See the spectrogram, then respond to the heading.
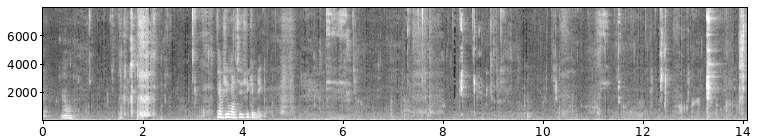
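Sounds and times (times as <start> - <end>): chewing and mouth sounds: 0.0 - 3.5, 4.5 - 14.0
fork against a plate: 5.6 - 6.3.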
